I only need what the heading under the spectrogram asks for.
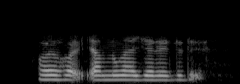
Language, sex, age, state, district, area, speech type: Manipuri, female, 18-30, Manipur, Senapati, rural, conversation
